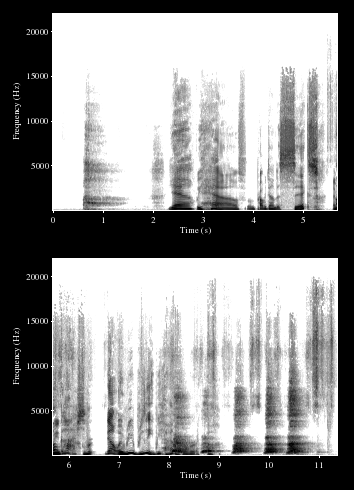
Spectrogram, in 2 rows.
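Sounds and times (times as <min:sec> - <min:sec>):
speech: 0:02.3 - 0:09.1
dog barking: 0:08.0 - 0:10.9.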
